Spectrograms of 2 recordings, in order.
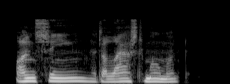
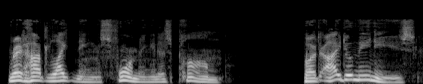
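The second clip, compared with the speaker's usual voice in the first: ordinary delivery, nothing marked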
